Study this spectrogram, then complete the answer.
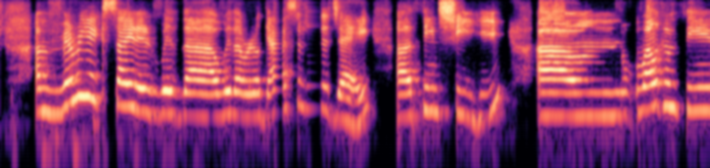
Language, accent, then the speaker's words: English; Barcelos, Braga, Portugal; it's near my city, actually. I'm from Barcelos. I'm from Barcelos, which is very close to Braga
